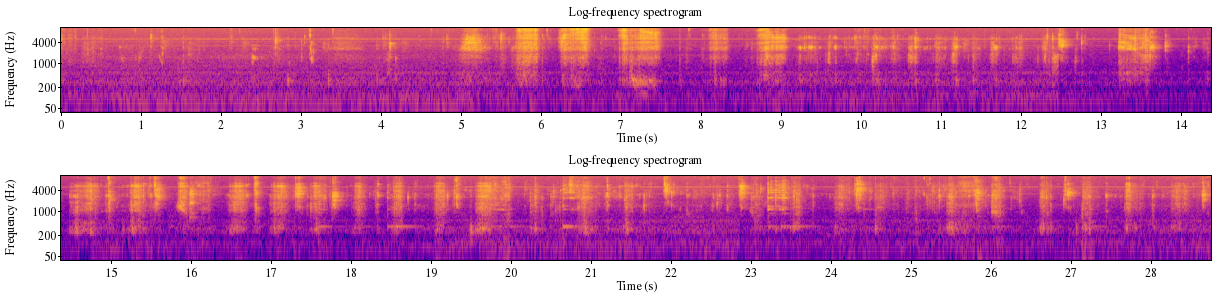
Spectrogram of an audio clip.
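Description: Close-miked eating: chewing and wet mouth clicks in quick irregular runs as a person eats fried egg over rice, over a faint steady hum.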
